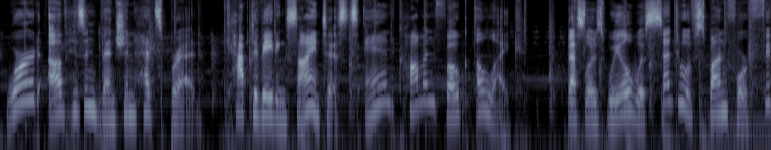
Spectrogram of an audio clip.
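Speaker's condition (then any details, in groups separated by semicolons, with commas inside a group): No condition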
